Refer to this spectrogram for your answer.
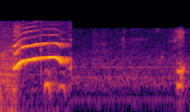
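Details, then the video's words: Pet dog indoors at home, prompted by its owner to say "I love you": one clear rising, tonal whine lasting under a second, then near-silence with a faint later sound. "Talking Dogs"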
